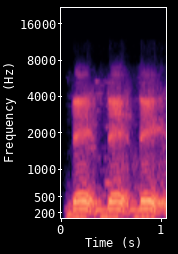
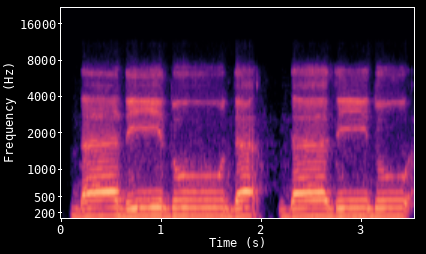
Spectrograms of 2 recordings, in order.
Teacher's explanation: Sedangkan huruf da ini dia di tempat tumbuh gigi seri. Sehingga tentu terdengarnya dari suara pun akan berbeda.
